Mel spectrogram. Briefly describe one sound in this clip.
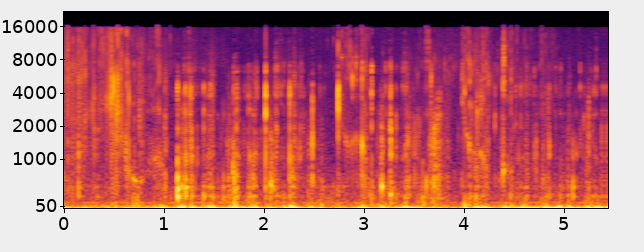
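A woman chews soft cake close to a microphone with wet, smacking mouth sounds.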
